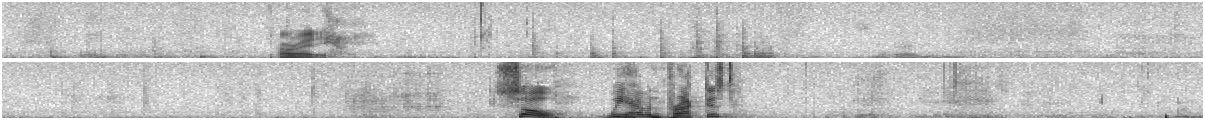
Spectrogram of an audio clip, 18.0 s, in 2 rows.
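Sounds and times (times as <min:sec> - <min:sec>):
steady hiss: 0:00.0 - 0:18.0
speech: 0:02.1 - 0:02.6, 0:12.9 - 0:14.6
chair being pulled out: 0:11.5 - 0:12.4.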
